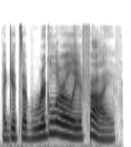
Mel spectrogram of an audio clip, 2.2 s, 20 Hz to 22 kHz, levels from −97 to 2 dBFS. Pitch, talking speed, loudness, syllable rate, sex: 230 Hz, 190 wpm, -15 LUFS, 5.4 syllables/s, female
